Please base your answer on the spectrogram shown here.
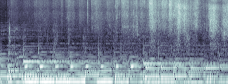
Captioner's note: leaves crunch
